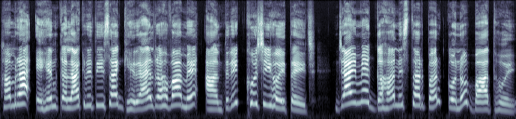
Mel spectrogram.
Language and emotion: Maithili, happy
